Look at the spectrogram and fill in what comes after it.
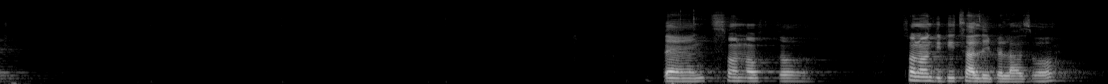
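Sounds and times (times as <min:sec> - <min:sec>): computer mouse clicks: 0:01.1 - 0:01.7, 0:02.6 - 0:03.2, 0:04.2 - 0:04.6.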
